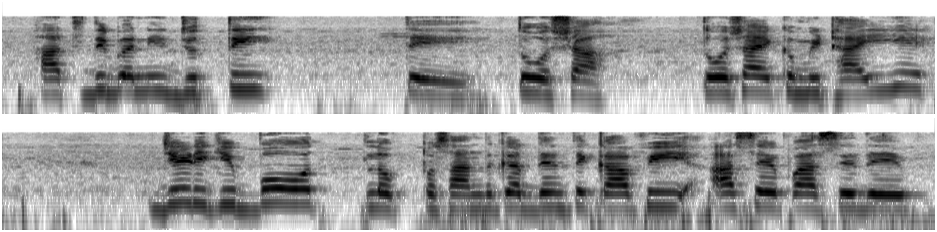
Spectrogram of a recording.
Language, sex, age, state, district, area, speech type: Punjabi, female, 45-60, Punjab, Fazilka, rural, spontaneous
